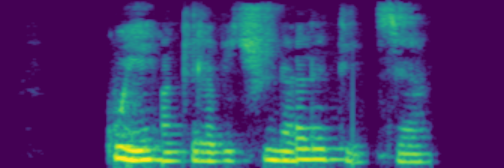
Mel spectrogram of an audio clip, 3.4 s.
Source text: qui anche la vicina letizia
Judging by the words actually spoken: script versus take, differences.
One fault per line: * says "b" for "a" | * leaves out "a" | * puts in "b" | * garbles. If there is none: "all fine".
all fine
